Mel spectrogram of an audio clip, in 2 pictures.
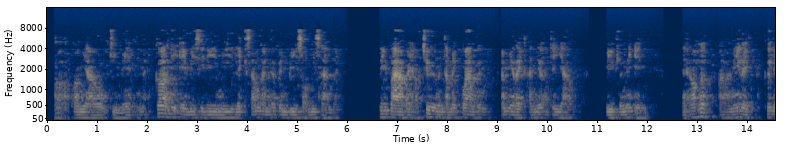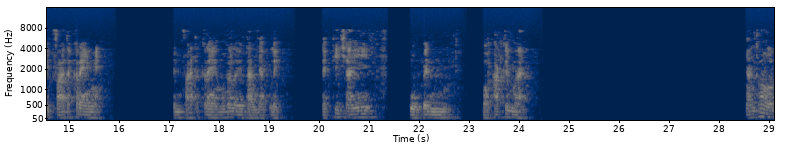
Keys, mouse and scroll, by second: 15.6 scroll, 16.0-17.2 scroll down 18, 17.2-20.1 scroll up 8, 20.1-20.6 scroll down 3, 20.6 scroll, 21.3 scroll, 24.0 scroll up 10, 24.5 middle click, 26.6 click, 27.0 scroll down 4, 27.4 scroll, 28.7 shift+middle click.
